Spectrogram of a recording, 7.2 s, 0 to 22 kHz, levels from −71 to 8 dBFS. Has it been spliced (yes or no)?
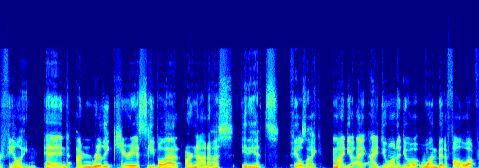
yes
